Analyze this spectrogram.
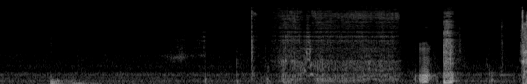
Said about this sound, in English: Hang on, I'll give it a, the ASMR sip. Let me lean in real close here.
